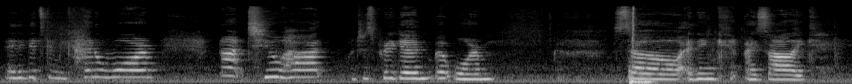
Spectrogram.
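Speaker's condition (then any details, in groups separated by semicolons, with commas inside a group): No condition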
